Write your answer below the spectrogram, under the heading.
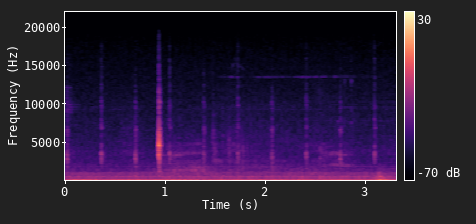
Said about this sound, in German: Ich befinde mich gerade im Fahrzeug meiner Holden.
